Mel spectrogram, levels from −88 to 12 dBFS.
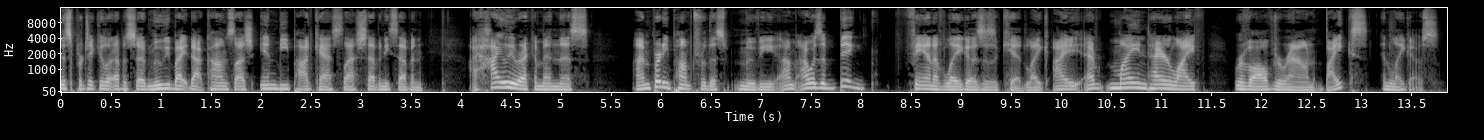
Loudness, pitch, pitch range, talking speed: -16 LUFS, 140 Hz, 125-165 Hz, 175 wpm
